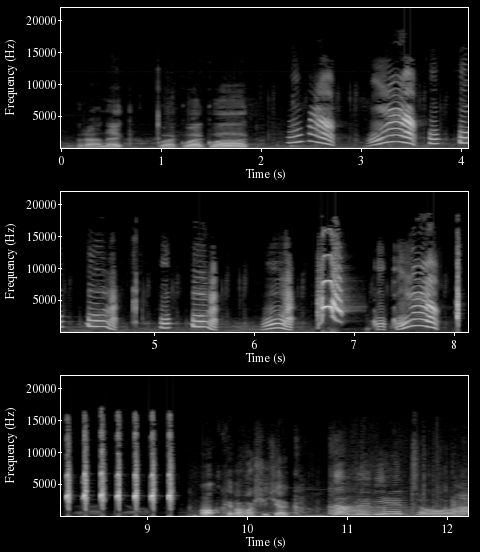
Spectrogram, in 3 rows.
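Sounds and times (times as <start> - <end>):
speech: 0.2 - 2.0, 9.6 - 12.2
pet bird chattering with squawky calls at a small mirror: 2.3 - 4.7, 5.4 - 9.3
pet bird short sharp clicking chirps: 8.0 - 9.3.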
